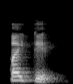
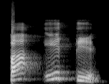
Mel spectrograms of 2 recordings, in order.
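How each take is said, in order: First: The first two vowels merge into one syllable. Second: The first two vowels form two separate syllables. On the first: This is the poetic count used for meter. "como se fosse pai. Então vira uma coisa só" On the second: This is the dictionary syllable division. "É assim que se separa, silabicamente"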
